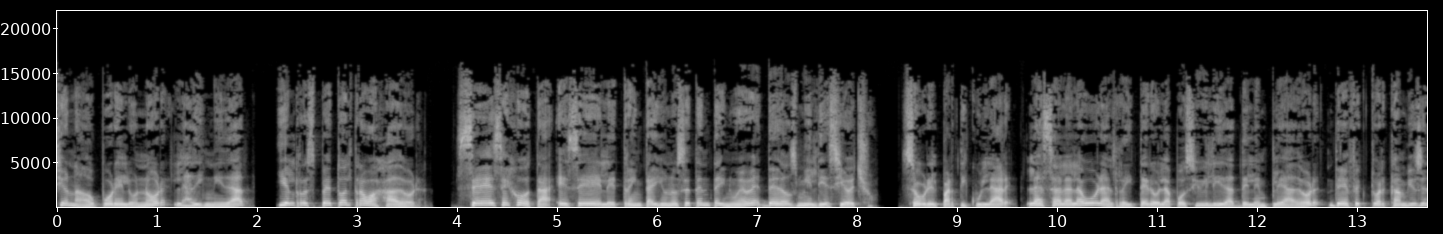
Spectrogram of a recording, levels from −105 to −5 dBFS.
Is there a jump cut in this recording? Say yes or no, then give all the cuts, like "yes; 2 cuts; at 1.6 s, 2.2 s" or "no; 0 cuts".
yes; 1 cut; at 9.6 s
